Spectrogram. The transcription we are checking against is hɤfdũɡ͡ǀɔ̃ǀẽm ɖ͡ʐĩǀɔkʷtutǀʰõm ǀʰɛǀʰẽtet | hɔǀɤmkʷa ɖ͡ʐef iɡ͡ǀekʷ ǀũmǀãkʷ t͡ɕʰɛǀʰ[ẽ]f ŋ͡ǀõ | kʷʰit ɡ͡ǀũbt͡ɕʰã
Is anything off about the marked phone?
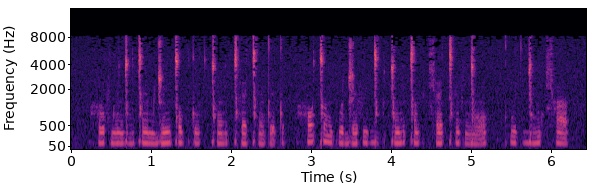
no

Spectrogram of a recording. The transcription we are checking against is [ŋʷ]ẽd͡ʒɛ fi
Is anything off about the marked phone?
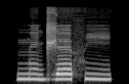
yes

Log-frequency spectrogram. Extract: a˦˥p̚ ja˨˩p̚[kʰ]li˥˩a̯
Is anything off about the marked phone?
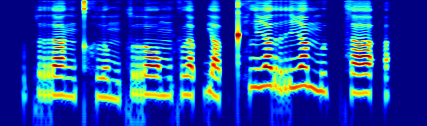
no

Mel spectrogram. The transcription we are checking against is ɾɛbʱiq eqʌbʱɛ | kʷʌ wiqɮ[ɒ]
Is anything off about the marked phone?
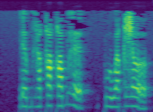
yes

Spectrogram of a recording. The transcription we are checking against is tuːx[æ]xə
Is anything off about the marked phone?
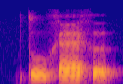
no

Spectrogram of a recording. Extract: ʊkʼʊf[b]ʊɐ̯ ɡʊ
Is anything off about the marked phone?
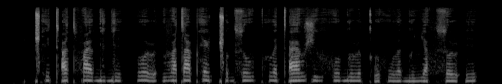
yes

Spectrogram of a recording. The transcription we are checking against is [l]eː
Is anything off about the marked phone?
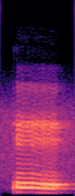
yes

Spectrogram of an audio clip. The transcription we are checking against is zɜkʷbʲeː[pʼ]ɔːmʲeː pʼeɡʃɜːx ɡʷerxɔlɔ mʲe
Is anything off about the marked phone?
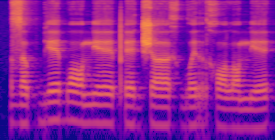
yes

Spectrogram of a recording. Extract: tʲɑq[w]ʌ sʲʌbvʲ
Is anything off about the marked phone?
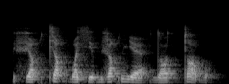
yes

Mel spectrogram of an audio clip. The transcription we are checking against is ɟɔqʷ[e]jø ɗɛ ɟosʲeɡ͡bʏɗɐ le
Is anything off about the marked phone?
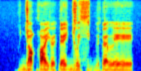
no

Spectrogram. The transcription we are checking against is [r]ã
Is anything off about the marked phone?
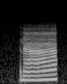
yes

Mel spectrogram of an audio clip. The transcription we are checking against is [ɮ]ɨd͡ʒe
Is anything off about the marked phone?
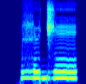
no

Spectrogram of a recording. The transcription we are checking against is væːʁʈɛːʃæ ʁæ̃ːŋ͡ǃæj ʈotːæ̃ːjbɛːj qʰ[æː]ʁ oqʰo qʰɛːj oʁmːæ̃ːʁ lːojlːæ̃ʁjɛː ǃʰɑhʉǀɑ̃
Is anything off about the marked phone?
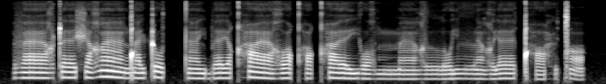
no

